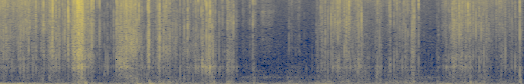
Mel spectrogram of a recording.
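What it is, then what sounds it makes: Playfoam being squeezed. Multicolored Playfoam, foam beads in a sticky binder, is pressed with the whole hand and squeezed by fingertips, giving close, bright crackling and crinkling with tearing-like bursts. A loud, sharp crackle stands out near the first second, followed by irregular, softer sticky crunches and pops.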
